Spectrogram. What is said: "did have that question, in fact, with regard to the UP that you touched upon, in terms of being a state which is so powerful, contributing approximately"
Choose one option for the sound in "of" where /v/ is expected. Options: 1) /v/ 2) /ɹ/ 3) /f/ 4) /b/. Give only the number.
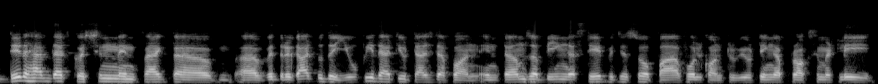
1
